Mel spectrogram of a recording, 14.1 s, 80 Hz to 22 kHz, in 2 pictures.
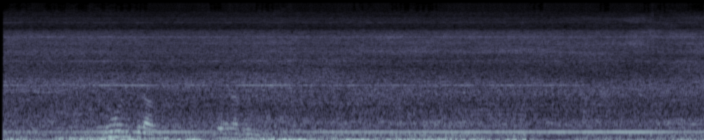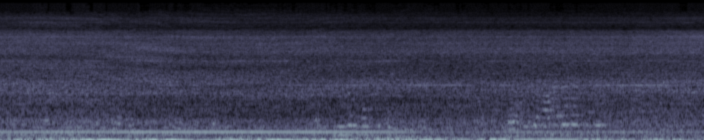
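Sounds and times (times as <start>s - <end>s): vacuum cleaner running: 0.0s - 14.0s.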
